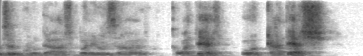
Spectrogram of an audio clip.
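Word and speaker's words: קדש: Um the female that's entering into pro temple prostitution is called a a ques a kadesha and the man is called kadesh not kadosh and that's why it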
